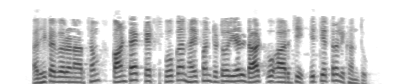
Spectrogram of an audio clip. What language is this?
Sanskrit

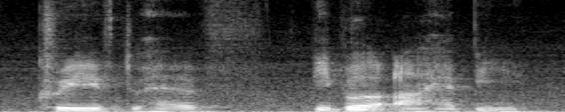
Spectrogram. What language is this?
English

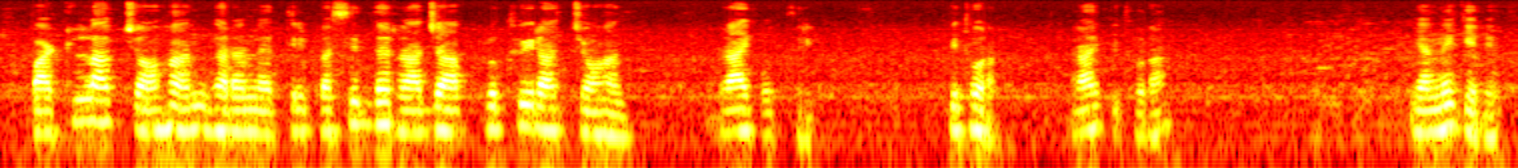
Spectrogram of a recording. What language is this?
Marathi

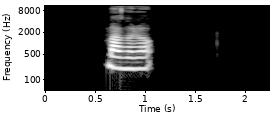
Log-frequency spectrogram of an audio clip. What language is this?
Japanese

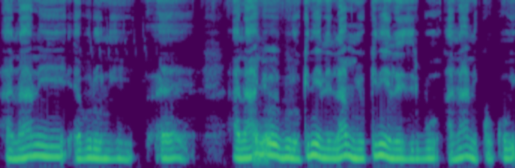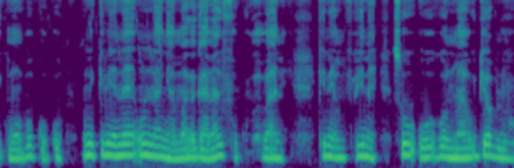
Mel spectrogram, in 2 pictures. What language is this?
Igo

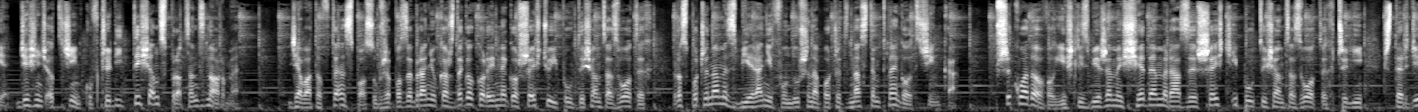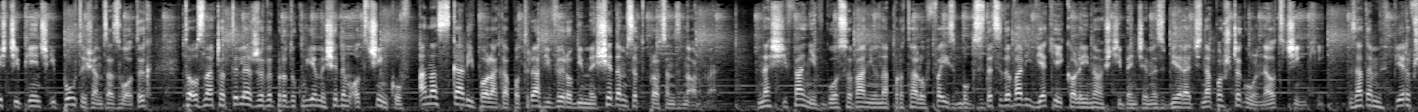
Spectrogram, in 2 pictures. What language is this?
Polish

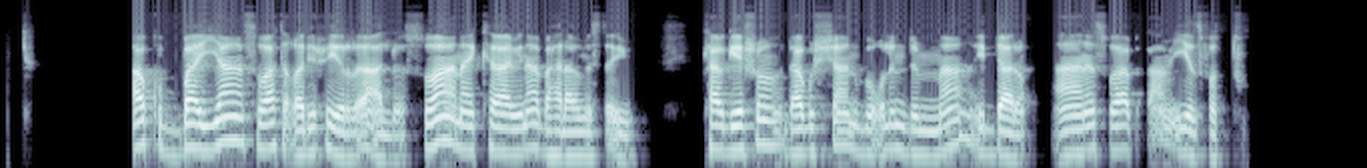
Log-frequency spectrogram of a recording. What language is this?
Tigrinya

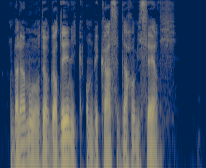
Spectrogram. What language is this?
Breton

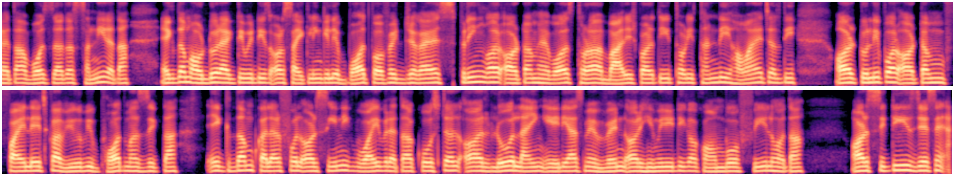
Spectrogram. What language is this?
Deccan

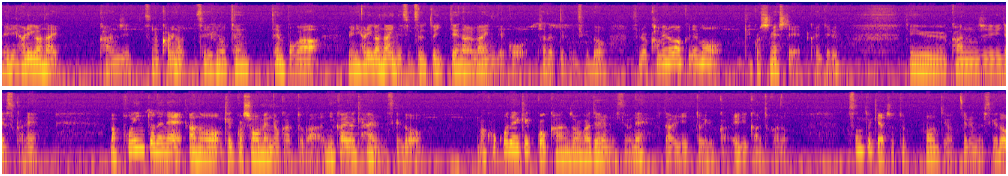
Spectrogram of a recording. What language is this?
Japanese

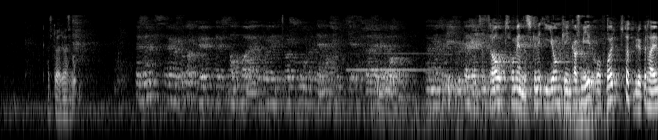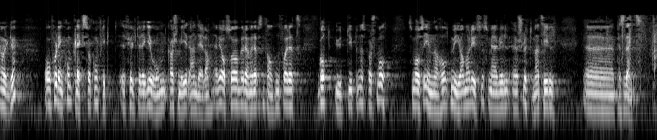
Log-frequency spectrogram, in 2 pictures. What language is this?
Norwegian Bokmål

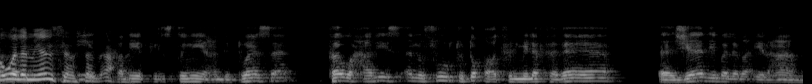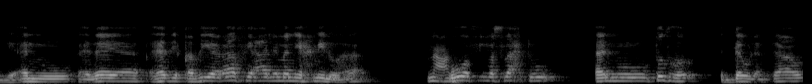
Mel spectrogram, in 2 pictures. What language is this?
Arabic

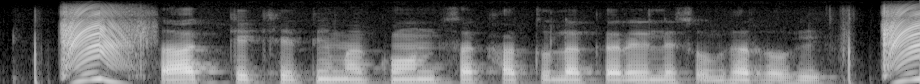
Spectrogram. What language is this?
Chhattisgarhi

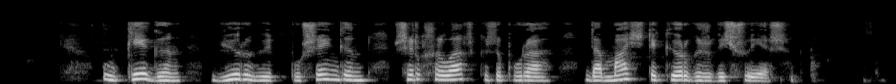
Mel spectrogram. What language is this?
Mari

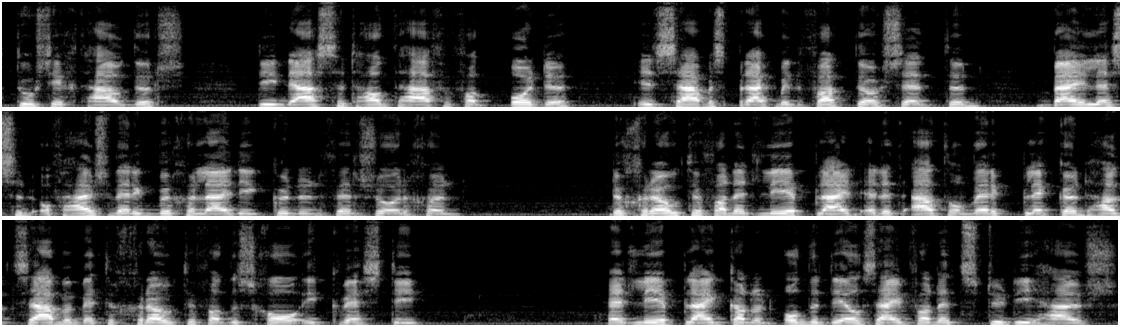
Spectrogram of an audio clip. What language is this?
Dutch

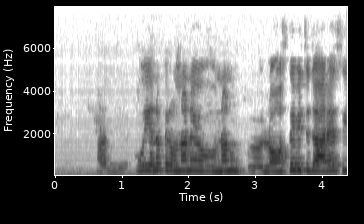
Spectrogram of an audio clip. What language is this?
Punjabi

